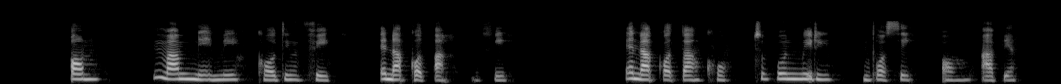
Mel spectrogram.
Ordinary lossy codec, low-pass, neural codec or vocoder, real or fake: none; none; codec, 16 kHz, 1 kbps, FunCodec, trained on LibriTTS, 50 frames a second; fake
